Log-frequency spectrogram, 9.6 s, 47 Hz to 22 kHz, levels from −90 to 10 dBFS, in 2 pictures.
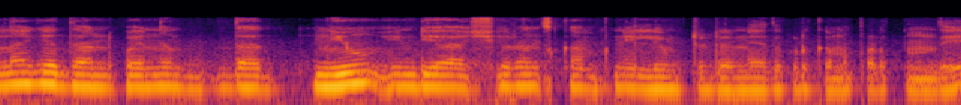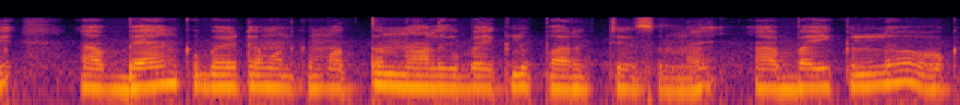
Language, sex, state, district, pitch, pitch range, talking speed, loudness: Telugu, male, Andhra Pradesh, Sri Satya Sai, 135 Hz, 125-145 Hz, 150 wpm, -17 LUFS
